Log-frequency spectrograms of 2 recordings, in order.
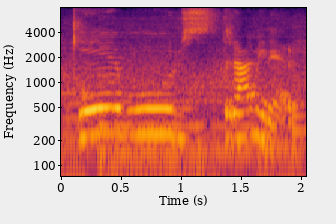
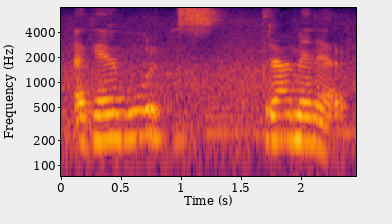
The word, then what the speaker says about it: Gewürztraminer: Gewürztraminer. Gewürztraminer. Traminer. So where's the stress rate? On the me, I guess.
